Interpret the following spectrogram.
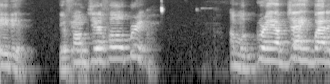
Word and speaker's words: Ulbrich: Ulbrich.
